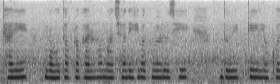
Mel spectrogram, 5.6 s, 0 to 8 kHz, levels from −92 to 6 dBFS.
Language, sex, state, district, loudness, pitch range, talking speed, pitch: Odia, female, Odisha, Sambalpur, -15 LUFS, 245-255 Hz, 130 wpm, 245 Hz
